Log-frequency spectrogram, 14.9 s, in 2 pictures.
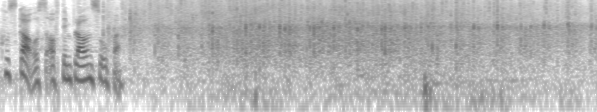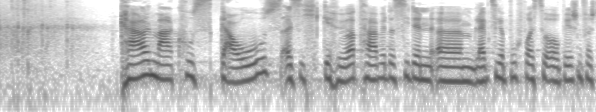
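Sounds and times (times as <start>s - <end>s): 
speech: 0.0s - 1.8s, 9.1s - 14.9s
audience applause: 1.5s - 8.6s.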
